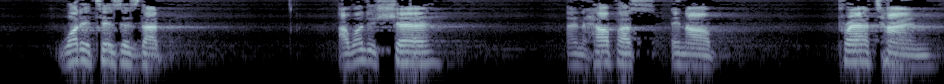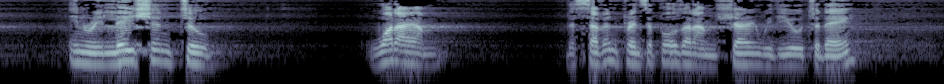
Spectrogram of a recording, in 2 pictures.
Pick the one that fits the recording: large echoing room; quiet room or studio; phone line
large echoing room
